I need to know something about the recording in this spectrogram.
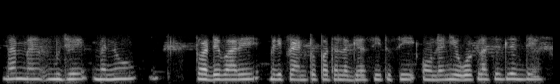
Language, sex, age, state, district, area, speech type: Punjabi, female, 18-30, Punjab, Shaheed Bhagat Singh Nagar, rural, conversation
